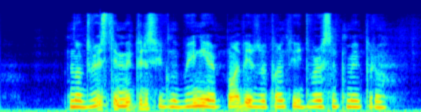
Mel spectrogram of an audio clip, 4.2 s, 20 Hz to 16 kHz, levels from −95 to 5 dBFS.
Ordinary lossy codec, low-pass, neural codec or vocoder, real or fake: AAC, 48 kbps; 9.9 kHz; autoencoder, 22.05 kHz, a latent of 192 numbers a frame, VITS, trained on many speakers; fake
